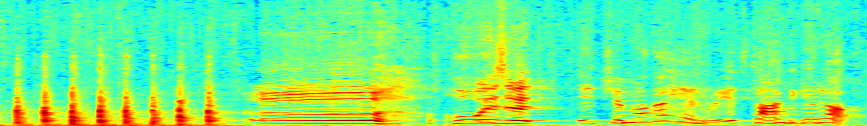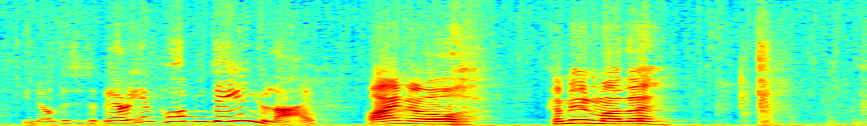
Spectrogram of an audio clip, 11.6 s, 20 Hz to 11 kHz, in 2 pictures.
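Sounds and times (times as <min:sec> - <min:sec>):
knocking on a door: 0:00.0 - 0:01.6
speech: 0:03.3 - 0:10.4.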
